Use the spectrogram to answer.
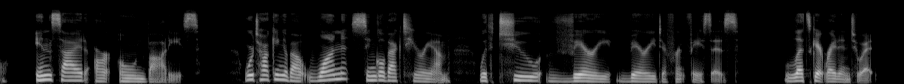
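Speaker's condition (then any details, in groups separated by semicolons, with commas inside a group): No condition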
